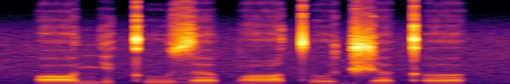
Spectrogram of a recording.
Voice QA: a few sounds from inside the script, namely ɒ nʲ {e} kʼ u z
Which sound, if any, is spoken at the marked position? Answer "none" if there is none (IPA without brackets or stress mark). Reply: ɛ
